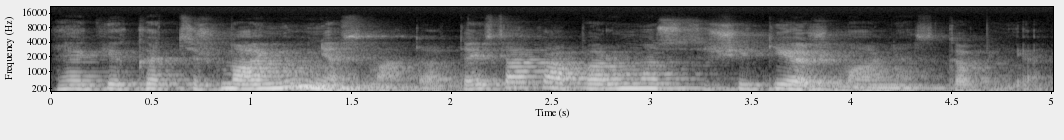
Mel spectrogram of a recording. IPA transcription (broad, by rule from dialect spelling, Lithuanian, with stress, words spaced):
ˈæːɡʲɪ kɐt ʒmoːˈnʲuː nʲɛsˈmɑːtɐ tɐɪ ˈsɑːkoː pɐr ˈmʊs ʃʲɪˈtʲiɛ ˈʒmoːnʲeːs kɐp ˈjiɛ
